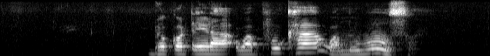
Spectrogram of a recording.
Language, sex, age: Venda, male, 30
